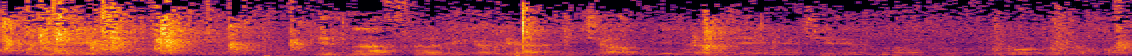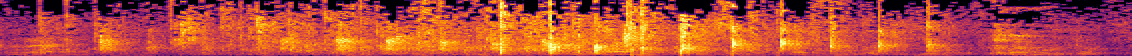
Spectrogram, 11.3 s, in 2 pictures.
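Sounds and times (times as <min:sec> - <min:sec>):
crowd applauding: 0:00.0 - 0:01.9, 0:05.2 - 0:10.6
speech: 0:00.2 - 0:00.8, 0:01.6 - 0:11.3.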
